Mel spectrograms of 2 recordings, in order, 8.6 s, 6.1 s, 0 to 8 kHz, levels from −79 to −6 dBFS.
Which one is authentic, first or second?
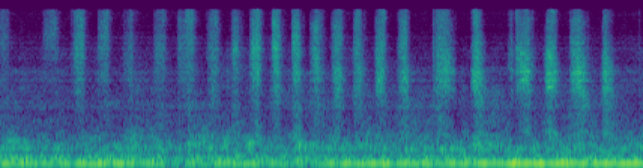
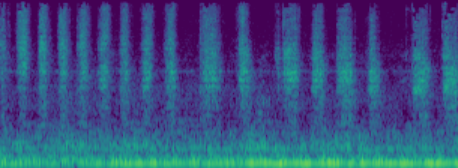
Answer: second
